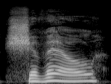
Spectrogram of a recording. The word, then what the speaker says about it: Chevalier: Chevalier Leon says, Chevelle, pronounced like the car, and Yvonne.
